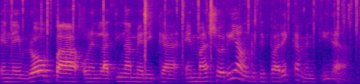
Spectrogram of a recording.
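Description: A woman with a fairly low pitch talks at a fairly slow pace in an ordinary speaking voice. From Lebanon. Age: 50s. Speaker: guest sharing life story. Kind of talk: casual chat.

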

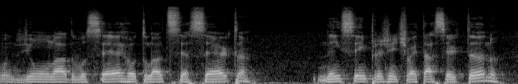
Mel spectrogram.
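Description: A man talks while noticeable background noise plays underneath. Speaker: podcast guest, student and customer service professional. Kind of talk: casual chat.

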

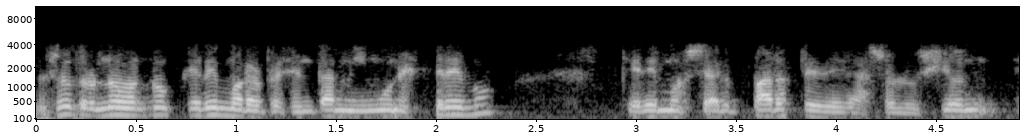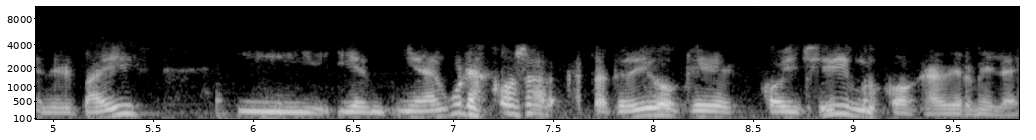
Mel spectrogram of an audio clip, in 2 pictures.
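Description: A man's fairly high voice swings very widely in pitch while holding a moderate tempo. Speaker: politician, national deputy. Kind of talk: radio interview. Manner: frequent fillers and repetitions.

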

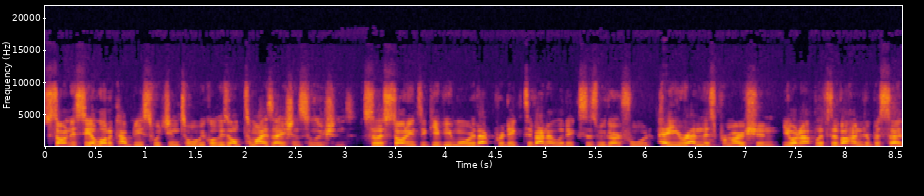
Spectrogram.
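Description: A man with an American accent at a medium pitch, very fast delivery and ordinary pitch variation, in a dry, close sound with no echo. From UK. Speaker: analytics speaker at a consumer goods company. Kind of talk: conference presentation. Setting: meetup presentation with audience.

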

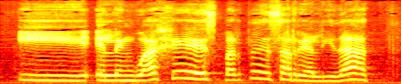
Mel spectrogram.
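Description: A woman at a fairly high pitch and a fairly slow pace, with music in the background. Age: 60s. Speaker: politician. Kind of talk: interview. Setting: studio.

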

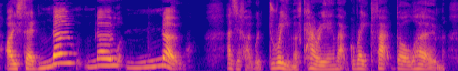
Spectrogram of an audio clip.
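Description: A woman's put-on character voice, slow and fairly low-pitched, with lively intonation and a slightly husky edge

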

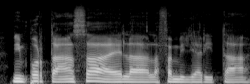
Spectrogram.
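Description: An ordinary speaking voice from a man at medium pitch with ordinary pitch variation, on a very clean recording with a silent background and a dry, close sound with no echo. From Veneto, northern Italy. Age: 60s. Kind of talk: interview.

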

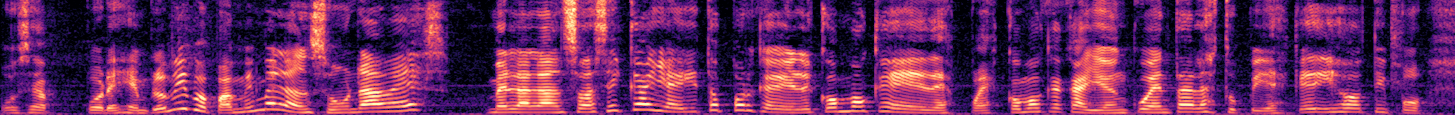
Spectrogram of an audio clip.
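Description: An animated woman with a Venezuelan accent and very wide pitch swings. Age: 20s. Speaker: podcast co-host. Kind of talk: casual chat.

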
